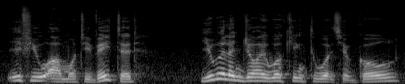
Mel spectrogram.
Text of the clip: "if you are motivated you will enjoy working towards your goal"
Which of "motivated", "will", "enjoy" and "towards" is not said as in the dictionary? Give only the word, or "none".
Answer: towards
